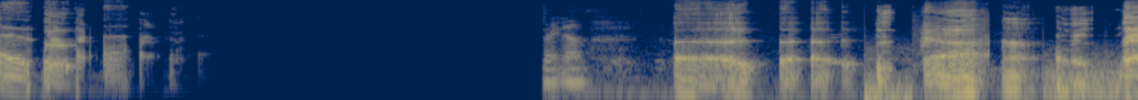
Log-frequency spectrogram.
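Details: Several loud, drawn-out belches from women, separated by a pause; typical burping.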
